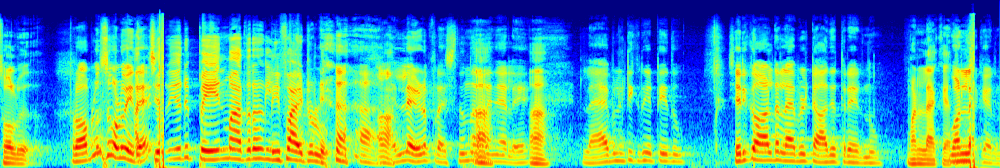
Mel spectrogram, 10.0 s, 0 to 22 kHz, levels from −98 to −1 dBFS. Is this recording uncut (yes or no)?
yes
